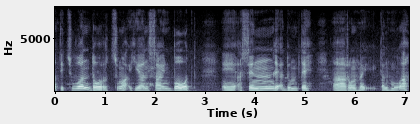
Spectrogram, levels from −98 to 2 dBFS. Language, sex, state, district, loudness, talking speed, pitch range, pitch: Mizo, male, Mizoram, Aizawl, -17 LUFS, 160 wpm, 125-150 Hz, 145 Hz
